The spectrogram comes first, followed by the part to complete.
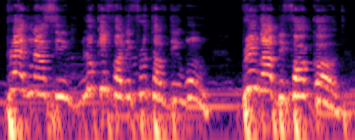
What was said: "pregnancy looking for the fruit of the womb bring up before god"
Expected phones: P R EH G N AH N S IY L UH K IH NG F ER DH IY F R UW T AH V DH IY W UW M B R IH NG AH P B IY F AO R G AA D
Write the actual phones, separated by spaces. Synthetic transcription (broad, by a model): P R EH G N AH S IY L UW K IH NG F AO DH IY F R UW T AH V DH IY W UW M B R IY NG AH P B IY F AO G AA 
